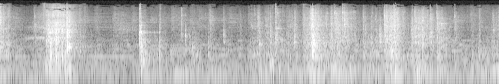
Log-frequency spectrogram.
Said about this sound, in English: So me, when I do the dishes, I have this dish brush that I bought. And I use. It brushes, it scrapes the dishes right on off. Scrapes it all up and off and everything like that.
